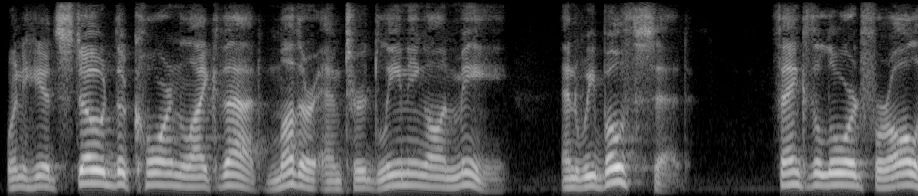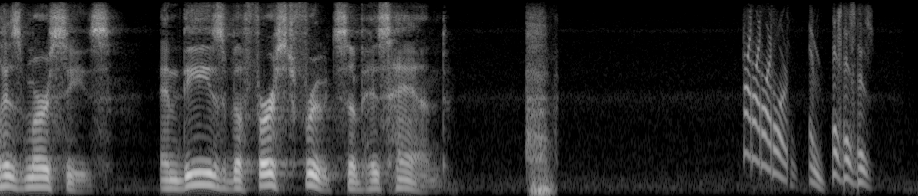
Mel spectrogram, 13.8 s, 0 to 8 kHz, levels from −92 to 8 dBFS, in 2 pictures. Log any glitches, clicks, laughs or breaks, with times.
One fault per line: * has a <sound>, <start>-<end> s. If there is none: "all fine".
* has a breath, 10.8-11.1 s
* has a chirp, 12.5-13.5 s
